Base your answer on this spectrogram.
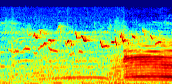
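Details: Cow walking along a road looking for food; after bright bird chirps and a faint low lowing, a strong, sustained moo with rich harmonics begins and holds steady to the end, over a faint low background beat.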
